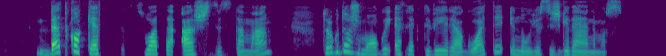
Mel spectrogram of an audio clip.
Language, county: Lithuanian, Šiauliai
